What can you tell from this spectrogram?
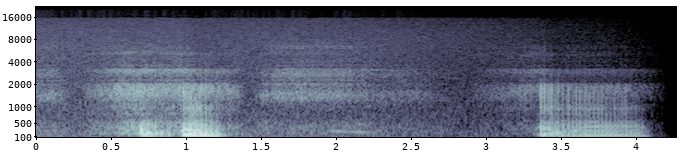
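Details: Sleeping kitten: two short, low, rough snoring breaths with a quieter breath between them; snoring.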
